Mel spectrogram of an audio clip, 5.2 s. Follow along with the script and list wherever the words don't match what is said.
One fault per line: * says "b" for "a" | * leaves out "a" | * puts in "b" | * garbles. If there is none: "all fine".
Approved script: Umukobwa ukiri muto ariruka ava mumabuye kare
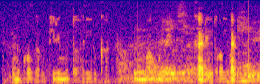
* leaves out "ava"
* garbles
